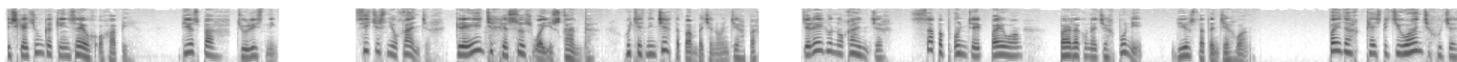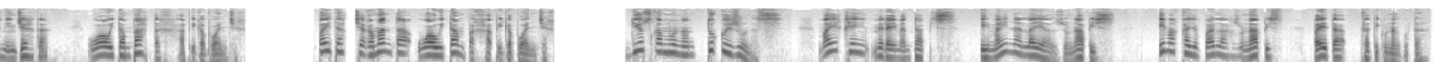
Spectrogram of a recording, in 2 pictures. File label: good news quechua bolivian sucre; bible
